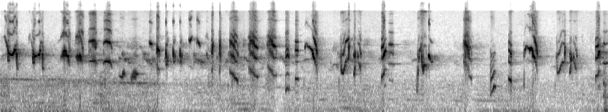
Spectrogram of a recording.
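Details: Lively long-tailed shrike singing richly varied fill-in phrases, a lure meant to set caged shrikes singing; fast high twittering and squeaky notes, with a brief low steady whistle early on and chattering bursts throughout.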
